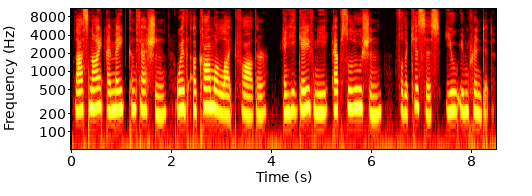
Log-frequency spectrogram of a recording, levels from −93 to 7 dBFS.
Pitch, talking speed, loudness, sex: 225 Hz, 135 wpm, -16 LUFS, female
